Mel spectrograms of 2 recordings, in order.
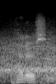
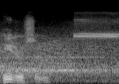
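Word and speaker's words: Pederson: Wildcats have decided to punt, and Ryan Peterson, may have called him Pedersen once incorrectly in the first half, so let me correct that. It is Peterson. Spelled with the D, pronounced Peterson.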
